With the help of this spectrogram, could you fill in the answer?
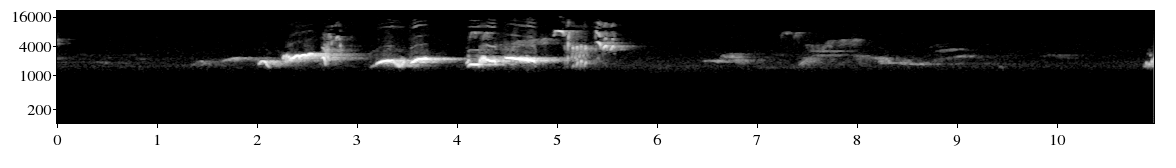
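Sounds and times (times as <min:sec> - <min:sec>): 
common blackbird Turdus merula singing fluted whistled phrases: 0:01.4 - 0:05.8, 0:06.4 - 0:09.3.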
